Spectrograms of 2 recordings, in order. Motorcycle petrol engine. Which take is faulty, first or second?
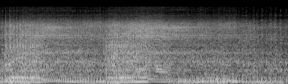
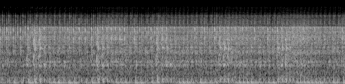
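second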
